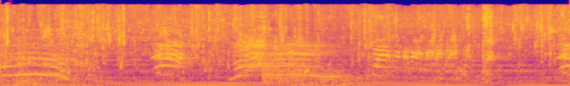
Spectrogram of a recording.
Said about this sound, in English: Please clip the gargling noise.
